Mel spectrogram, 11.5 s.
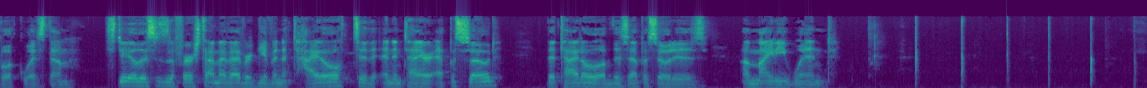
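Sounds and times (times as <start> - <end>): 
speech: 0.0 - 8.4
person slow clapping: 9.1 - 11.4.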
